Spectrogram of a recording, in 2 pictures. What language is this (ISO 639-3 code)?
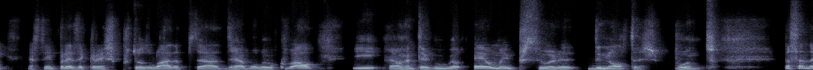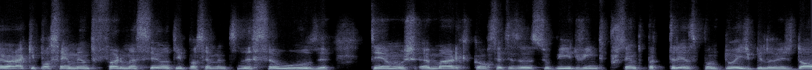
por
